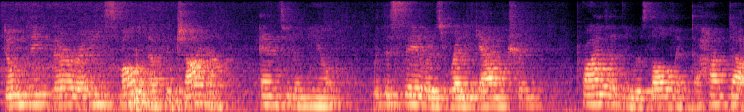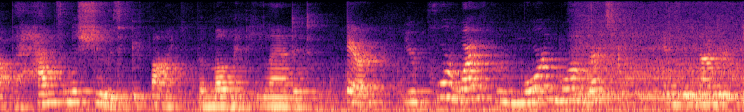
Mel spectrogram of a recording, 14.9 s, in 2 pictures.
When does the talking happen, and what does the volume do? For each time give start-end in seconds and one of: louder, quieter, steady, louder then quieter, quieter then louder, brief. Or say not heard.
0.0-14.8 steady.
